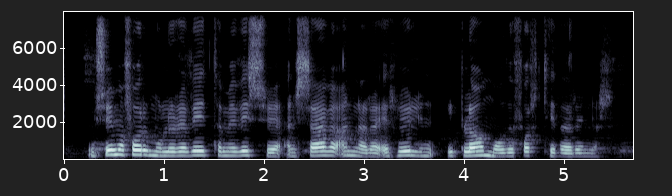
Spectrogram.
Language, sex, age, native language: Icelandic, female, 40-49, Icelandic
